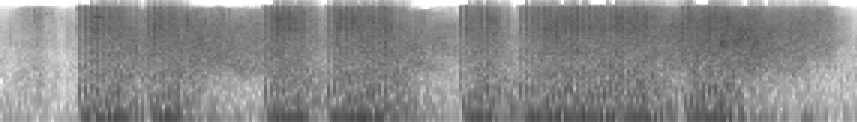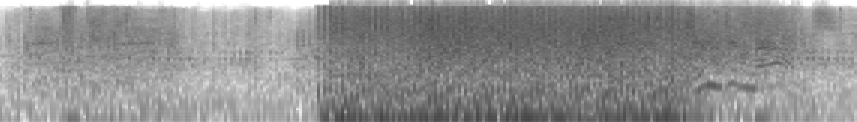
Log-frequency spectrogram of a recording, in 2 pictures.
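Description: Shotgun gunfire in the sci-fi game StarRupture: heavy blasts in quick bursts, loud and close, broken by short gaps and a longer sustained volley, with a voice talking over parts of it.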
